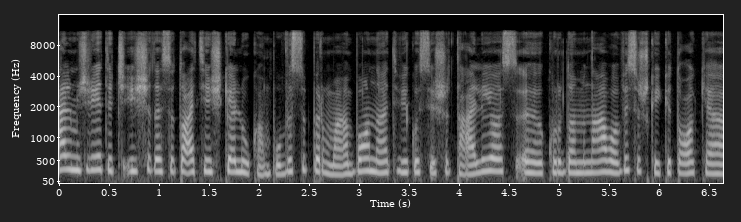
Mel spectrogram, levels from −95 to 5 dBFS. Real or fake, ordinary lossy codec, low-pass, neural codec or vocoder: real; MP3, 96 kbps; 10.8 kHz; none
